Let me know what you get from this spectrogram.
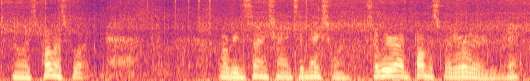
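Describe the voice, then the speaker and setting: Noticeable background noise sits behind a man with a fairly high pitch and ordinary pitch variation. He talks at a very fast pace but with long, frequent pauses. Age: 80s+. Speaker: mountain biking vlogger. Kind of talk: solo ride commentary. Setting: outdoors on a mountain bike trail. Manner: casual, intermittent.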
